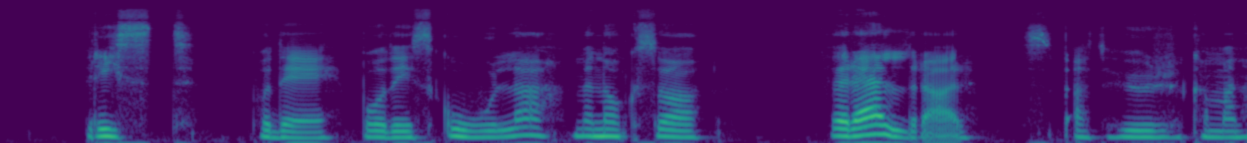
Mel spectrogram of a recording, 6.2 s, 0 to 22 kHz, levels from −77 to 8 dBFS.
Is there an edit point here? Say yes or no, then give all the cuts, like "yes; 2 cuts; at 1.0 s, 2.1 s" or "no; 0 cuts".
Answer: no; 0 cuts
